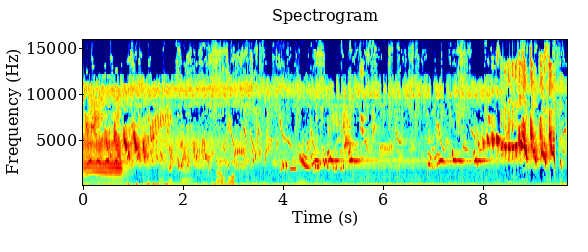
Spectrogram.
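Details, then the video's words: Cattle grazing under herding in a peaceful oil palm plantation in the Indonesian countryside give a short low moo at the very start, followed by a brief second bellow, with busy bird chirps and trills throughout. "Moo… Bunyi Suara Sapi Lembu Lucu di Kebun Sawit yang Tenang"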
